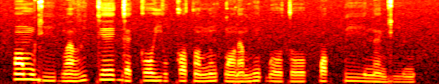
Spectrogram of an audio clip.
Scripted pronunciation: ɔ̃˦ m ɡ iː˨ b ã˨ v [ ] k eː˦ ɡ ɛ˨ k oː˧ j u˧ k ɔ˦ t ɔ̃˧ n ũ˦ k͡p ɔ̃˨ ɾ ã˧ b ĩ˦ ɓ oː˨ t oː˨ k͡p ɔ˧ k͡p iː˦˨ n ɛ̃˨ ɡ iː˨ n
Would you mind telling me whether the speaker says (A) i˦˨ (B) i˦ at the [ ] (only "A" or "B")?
A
